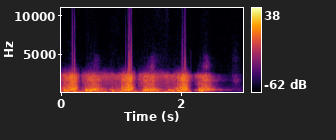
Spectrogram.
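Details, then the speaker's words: Stridor: very loud snoring or roaring noise with each breath in repeated surges, due to upper airway obstruction, nasal or laryngeal, loud enough to hear without a stethoscope. "striders are like a a very loud snoring or roaring and that's due to upper away obstruction inevitably whether it is nasal or a or lingo the sound is quite loud and like this"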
